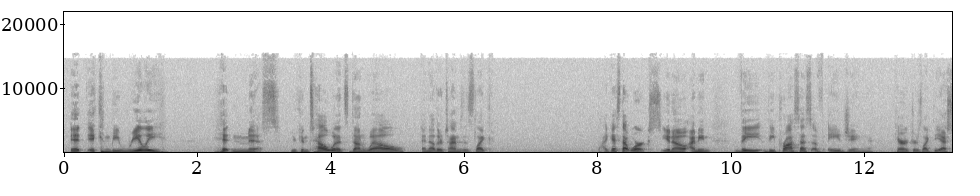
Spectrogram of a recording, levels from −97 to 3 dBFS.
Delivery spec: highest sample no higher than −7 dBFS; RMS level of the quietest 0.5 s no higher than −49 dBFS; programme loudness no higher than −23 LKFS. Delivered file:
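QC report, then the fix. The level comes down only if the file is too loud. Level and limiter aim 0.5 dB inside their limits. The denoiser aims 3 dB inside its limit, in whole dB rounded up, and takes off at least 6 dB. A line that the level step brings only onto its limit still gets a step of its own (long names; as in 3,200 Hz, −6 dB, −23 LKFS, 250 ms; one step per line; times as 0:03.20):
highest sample −10.5 dBFS: in spec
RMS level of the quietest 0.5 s −52 dBFS: in spec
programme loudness −29.0 LKFS: in spec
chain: no processing needed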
